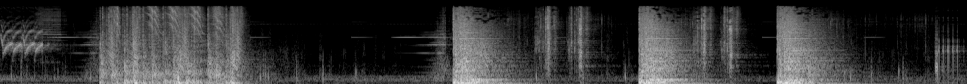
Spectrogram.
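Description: Loud gunshots blast in bursts, echoing off hard walls.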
